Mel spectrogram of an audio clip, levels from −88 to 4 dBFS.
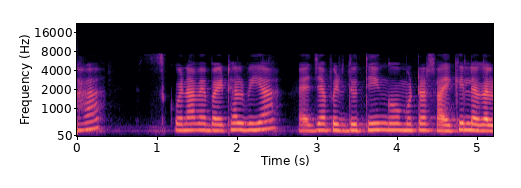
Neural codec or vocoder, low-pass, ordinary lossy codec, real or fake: none; 7.2 kHz; none; real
